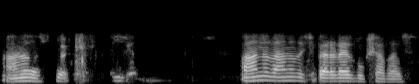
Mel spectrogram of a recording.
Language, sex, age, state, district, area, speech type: Kashmiri, male, 30-45, Jammu and Kashmir, Kulgam, rural, conversation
